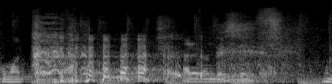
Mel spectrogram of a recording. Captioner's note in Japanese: 笑い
